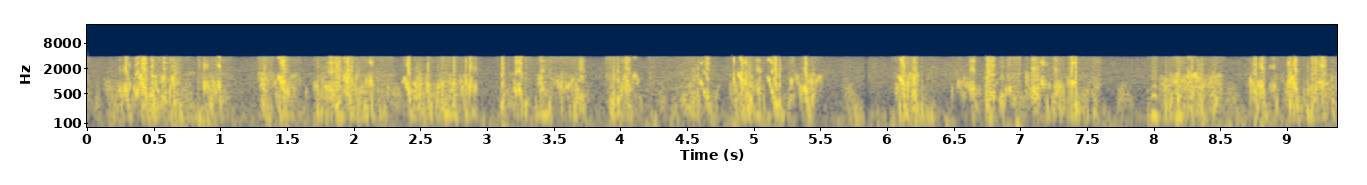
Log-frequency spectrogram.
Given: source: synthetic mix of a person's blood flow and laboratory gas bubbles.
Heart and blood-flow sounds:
Doppler ultrasound of blood flow; subclavian vein
0.00-0.02 s: bubbles
0.04-1.10 s: bubbles
1.28-2.30 s: bubbles
2.35-2.95 s: bubbles
3.06-3.77 s: bubbles
3.89-4.17 s: bubbles
4.20-4.75 s: bubbles
4.79-5.51 s: bubbles
6.02-6.38 s: bubbles
6.46-7.61 s: bubbles
7.94-8.55 s: bubbles
8.70-9.38 s: bubbles
From the record:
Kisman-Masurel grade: 343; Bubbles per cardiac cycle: rolling drumbeat, 9 or more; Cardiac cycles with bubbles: 100%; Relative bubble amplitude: loud (0.450 to 0.775); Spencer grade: 3 (all of the cardiac periods contain showers or single bubble signals, but not dominating or overriding the cardiac motion signals); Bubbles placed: anywhere in the cardiac cycle

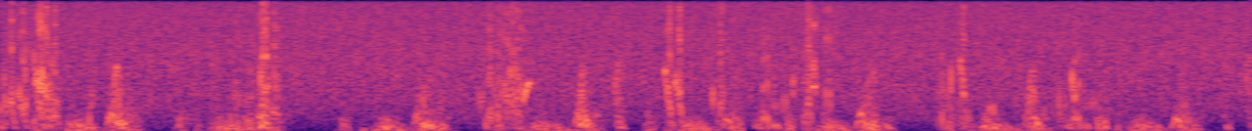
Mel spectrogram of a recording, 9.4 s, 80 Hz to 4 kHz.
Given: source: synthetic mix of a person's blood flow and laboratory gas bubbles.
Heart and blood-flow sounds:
Doppler ultrasound of blood flow; precordium
0.00-0.48 s: bubbles
0.63-0.73 s: bubbles
1.71-2.15 s: bubbles
3.28-3.35 s: bubbles
3.56-4.03 s: bubbles
4.59-4.71 s: bubbles
4.96-5.16 s: bubbles
5.32-5.44 s: bubbles
5.63-6.25 s: bubbles
7.00-7.31 s: bubbles
7.35-7.54 s: bubbles
7.91-8.35 s: bubbles
9.16-9.26 s: bubbles
9.32-9.40 s: bubbles
From the record:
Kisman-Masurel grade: 242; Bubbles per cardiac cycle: several, 3 to 8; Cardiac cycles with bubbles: 100%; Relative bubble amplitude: moderate (0.250 to 0.450); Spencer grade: 3 (all of the cardiac periods contain showers or single bubble signals, but not dominating or overriding the cardiac motion signals); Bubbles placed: only in the low amplitude regions of the cardiac cycle

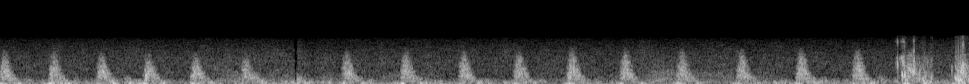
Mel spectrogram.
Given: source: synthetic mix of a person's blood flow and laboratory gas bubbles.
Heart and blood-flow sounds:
Doppler ultrasound of blood flow; subclavian vein
8.95-9.34 s: bubbles
9.52-9.70 s: bubbles
From the record:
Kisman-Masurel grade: 213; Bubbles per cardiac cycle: several, 3 to 8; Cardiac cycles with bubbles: 1 to 10%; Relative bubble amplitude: loud (0.450 to 0.775); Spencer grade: 1 (occasional bubble signal discernible with the cardiac motion signal, with majority of cardiac periods free of bubbles); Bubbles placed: anywhere in the cardiac cycle

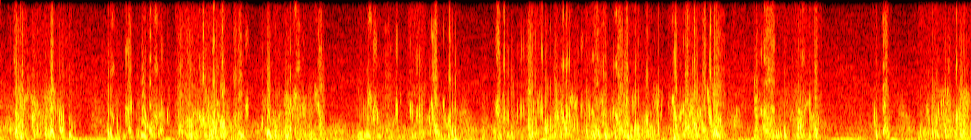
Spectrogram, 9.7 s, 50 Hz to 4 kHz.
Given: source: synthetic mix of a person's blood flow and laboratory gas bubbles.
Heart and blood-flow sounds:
Doppler ultrasound of blood flow; subclavian vein
0.00-0.03 s: bubbles
0.07-0.78 s: bubbles
1.03-1.71 s: bubbles
1.74-2.49 s: bubbles
2.58-3.27 s: bubbles
3.55-4.61 s: bubbles
4.80-6.62 s: bubbles
6.67-7.28 s: bubbles
7.31-7.46 s: bubbles
7.54-8.22 s: bubbles
8.70-8.92 s: bubbles
9.17-9.72 s: bubbles
From the record:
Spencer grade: 4 (maximum detectable bubble signal sounding continuously throughout systole and diastole of every cardiac period, and overriding the amplitude of the normal cardiac signals); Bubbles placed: anywhere in the cardiac cycle

